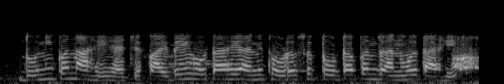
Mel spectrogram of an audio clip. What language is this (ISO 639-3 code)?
mar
